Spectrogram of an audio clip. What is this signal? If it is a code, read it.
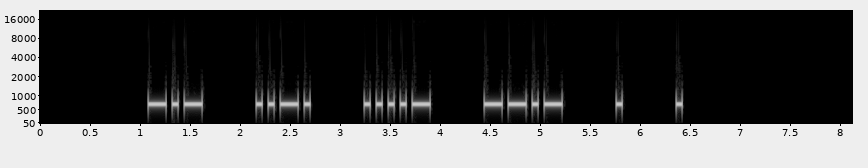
Morse code, heard as a keyed tone, about 20 wpm, spaced as for 11 wpm, 700 Hz. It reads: KF4QEE
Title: USA Call Signs - 6 Characters - 3x Character Spacing - 20wpm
